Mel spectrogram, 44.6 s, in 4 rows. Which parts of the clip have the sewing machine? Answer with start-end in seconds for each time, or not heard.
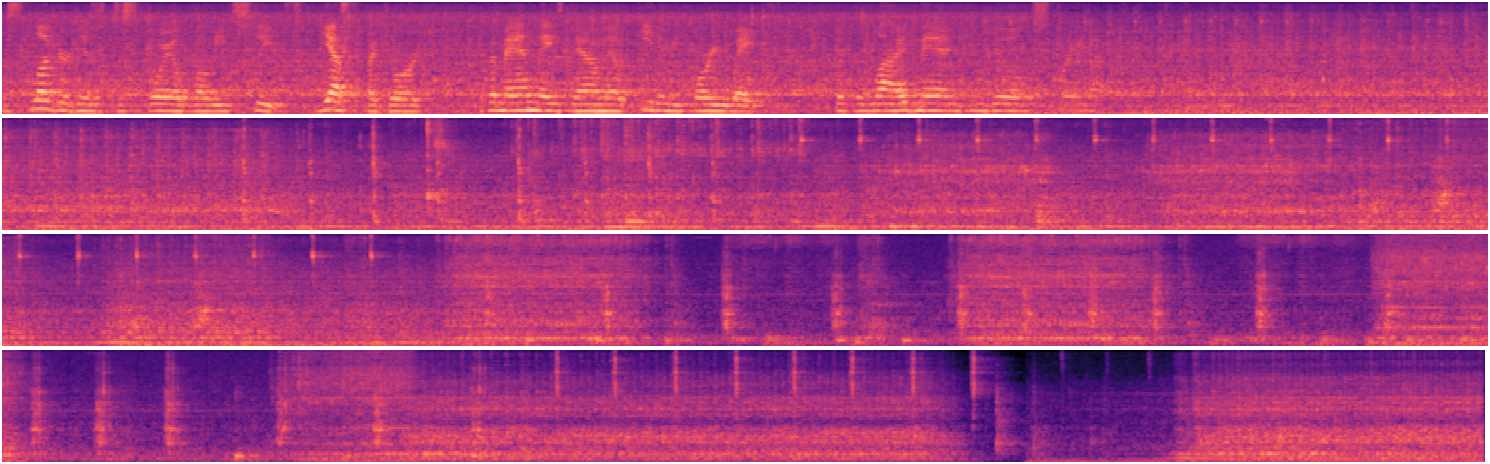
0.0-44.5.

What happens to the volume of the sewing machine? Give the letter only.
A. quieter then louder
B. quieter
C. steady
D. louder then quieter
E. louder
C.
